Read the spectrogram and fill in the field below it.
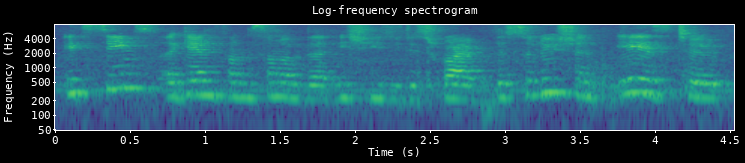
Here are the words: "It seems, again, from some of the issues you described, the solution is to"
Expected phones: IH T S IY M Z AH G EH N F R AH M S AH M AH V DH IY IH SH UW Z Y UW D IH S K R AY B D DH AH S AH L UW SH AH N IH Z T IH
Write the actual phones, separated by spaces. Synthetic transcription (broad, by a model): IH T S IY M Z AH G EH N F R AH M S AH M AH V DH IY IH SH UW Z Y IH D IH S K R AY B DH AH S AH L UW SH AH N IH Z T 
